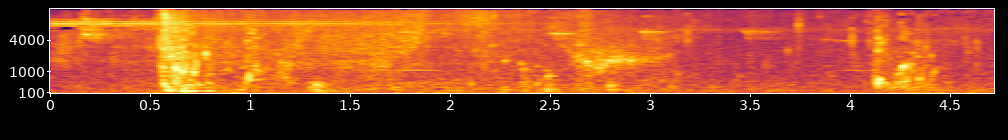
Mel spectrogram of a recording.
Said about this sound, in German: Leises Plätschern, Gluckern, hin und wieder ein Vogelschrei. Ansonsten hüllt sich das Okavango-Delta in träge Stille.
